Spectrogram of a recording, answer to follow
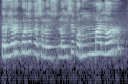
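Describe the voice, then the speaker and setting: A woman tells her religious testimony in an earnest, pleading way. Her voice sits a little high, and the room around her gives it a noticeable echo. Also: brisk, slight background noise. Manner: earnest, pleading with listeners to turn to God. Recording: echoey room.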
